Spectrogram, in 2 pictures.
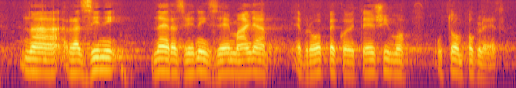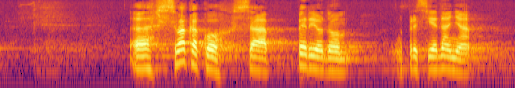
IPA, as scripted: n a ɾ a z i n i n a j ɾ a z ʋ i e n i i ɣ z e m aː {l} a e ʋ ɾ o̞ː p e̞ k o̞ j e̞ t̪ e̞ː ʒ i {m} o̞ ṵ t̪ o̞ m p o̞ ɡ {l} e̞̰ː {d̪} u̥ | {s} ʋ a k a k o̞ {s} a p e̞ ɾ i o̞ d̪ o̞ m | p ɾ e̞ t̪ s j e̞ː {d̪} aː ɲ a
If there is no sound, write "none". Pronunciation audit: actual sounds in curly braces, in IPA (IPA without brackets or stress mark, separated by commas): ʎ, m, l, d̪, s, s, d̪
